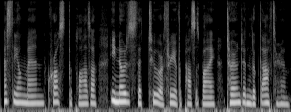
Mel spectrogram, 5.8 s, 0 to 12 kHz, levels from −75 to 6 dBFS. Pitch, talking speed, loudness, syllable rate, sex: 190 Hz, 225 wpm, -19 LUFS, 5.8 syllables/s, female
